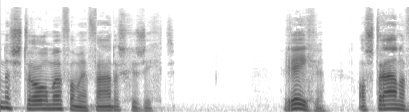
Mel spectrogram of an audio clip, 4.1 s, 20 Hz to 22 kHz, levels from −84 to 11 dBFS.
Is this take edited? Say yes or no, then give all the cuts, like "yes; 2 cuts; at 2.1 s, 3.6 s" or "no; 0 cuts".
no; 0 cuts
